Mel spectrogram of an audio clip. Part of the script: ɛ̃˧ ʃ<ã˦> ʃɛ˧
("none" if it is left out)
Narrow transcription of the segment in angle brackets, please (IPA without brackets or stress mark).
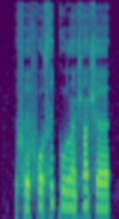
ã˦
